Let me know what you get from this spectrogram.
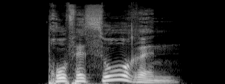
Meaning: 1. female professor 2. professor’s wife
- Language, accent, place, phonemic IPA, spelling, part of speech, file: German, Germany, Berlin, /pʁofɛˈsoːʁɪn/, Professorin, noun, De-Professorin.ogg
